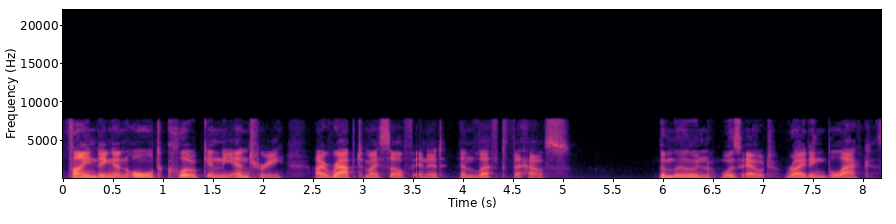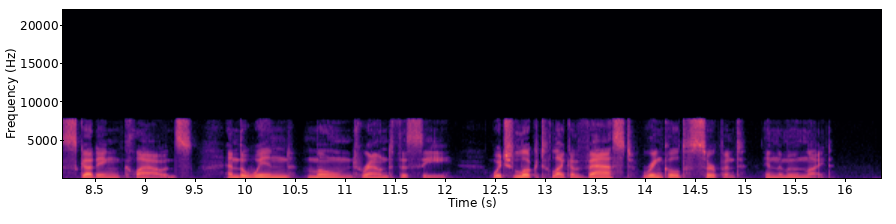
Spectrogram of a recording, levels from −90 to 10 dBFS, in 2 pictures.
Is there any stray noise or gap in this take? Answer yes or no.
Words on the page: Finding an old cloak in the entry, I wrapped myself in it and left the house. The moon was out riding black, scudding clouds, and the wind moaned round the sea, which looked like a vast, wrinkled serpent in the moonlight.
no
